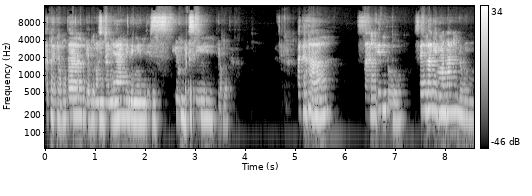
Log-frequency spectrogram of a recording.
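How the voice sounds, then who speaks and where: A woman with a Sumatran accent, very slow in pace, with big swings in loudness. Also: medium pitch for a woman, ordinary pitch variation. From North Sumatra, Asahan Regency. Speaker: convert giving testimony. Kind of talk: testimony. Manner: halting.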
